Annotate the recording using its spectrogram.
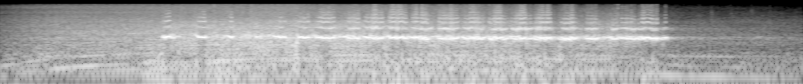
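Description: Car tires screeching over a running engine. A rising engine note comes first, then a loud steady squeal from about a second in, which cuts off suddenly just past three seconds and leaves a short fading tail.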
